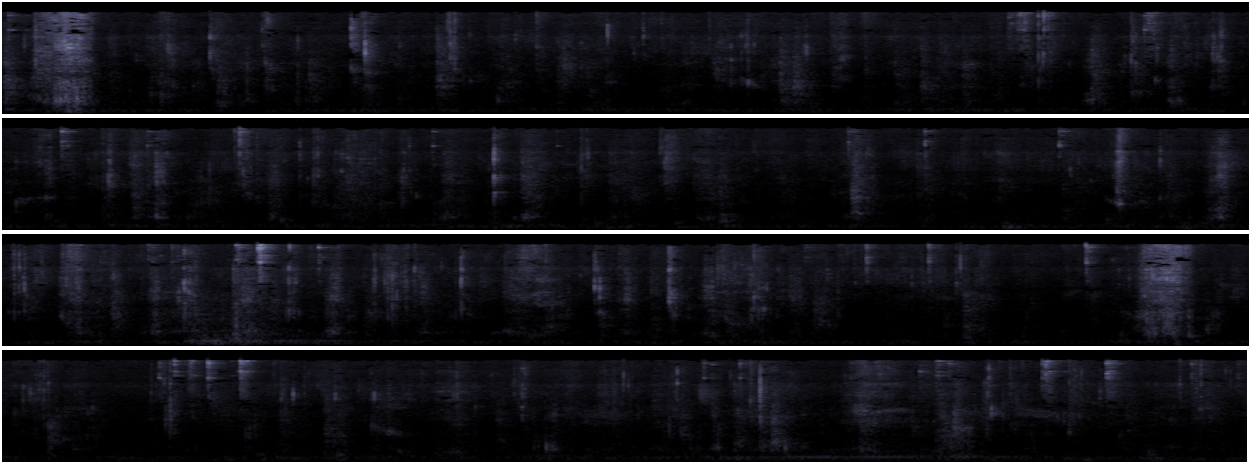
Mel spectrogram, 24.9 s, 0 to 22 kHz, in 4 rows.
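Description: A person eating khichdi close to the microphone: soft wet chewing and mouth clicks with a few louder crunchy bites, the loudest about 18 seconds in.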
